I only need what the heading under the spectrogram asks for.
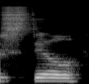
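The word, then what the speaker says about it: Stihl: So it's kind of funny because they're telling me at the booth that it's pronounced Still.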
